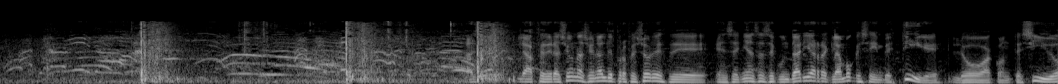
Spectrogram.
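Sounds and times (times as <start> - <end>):
crowd shouting and talking at a protest: 0.0 - 9.5
noise-making blank shots fired by police to repress a protest: 1.4 - 2.0, 3.4 - 5.4
speech: 5.2 - 10.5.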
